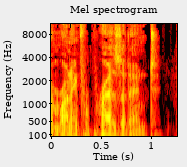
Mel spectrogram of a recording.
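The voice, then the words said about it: Imitates another person's voice. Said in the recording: “my best impression is of Jim Florentine”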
